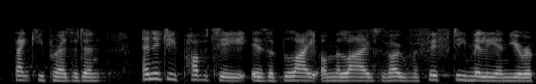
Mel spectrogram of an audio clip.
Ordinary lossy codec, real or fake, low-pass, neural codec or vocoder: AAC, 48 kbps; fake; 5.4 kHz; codec, 16 kHz, 16 kbps, FunCodec, trained on LibriTTS, 50 frames a second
